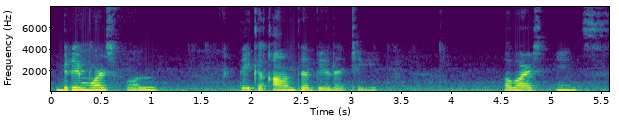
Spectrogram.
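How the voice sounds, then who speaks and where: A woman preaching, reading Bible verses slowly and explaining them in a chatty way, often asking "right?". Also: medium pitch, monotone, gravelly, noisy background. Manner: Taglish, reads scripture slowly then explains conversationally with tag questions.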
